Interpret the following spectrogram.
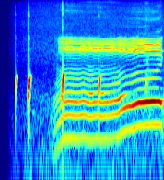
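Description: Two short plops, then a man's voice begins a long held chanted note about a second in, stepping up in pitch near the end.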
